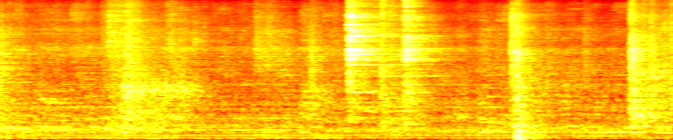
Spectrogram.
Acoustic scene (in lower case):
cafe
